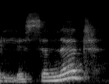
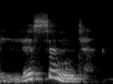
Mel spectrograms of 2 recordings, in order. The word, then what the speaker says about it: listened: danced they watched we listen it and the teacher goes no we don't pronounce the e over there we say she played I danced they watched we listened my brain is getting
